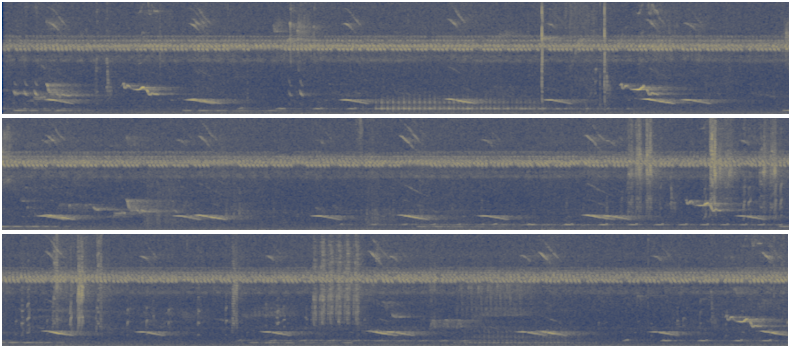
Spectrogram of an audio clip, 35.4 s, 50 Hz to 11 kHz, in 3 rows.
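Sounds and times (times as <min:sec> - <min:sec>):
birds in morning chorus in Subic: 0:00.0 - 0:35.3.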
